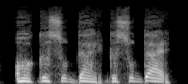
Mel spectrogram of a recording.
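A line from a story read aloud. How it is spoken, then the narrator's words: Terrified exclamation. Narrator (Russian): воскликнула она с выражением непреодолимого страха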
